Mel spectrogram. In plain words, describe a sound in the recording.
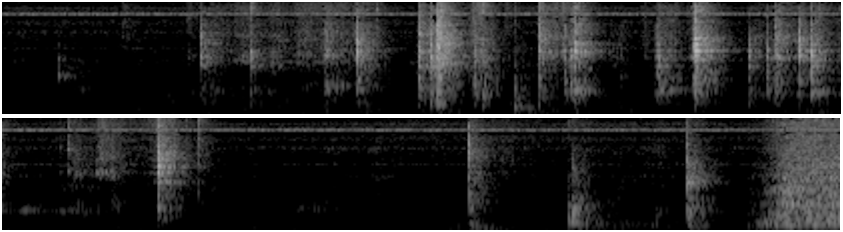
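A plastic container knocks and taps against a bowl.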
